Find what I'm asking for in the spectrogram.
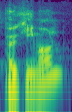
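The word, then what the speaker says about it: Pokémon: Yeah, because we say Pokemon, like Pokemon in Western culture, but it's Pokemon.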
